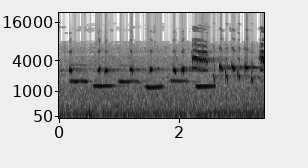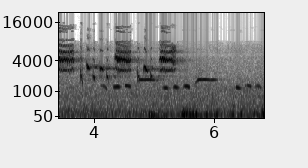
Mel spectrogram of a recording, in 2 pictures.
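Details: Bird singing from a palm tree by the marina in Wilmington, North Carolina: clear whistled notes alternating high and low, interspersed with sharp chip-like bursts, continuous varied phrases over low background rumble.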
